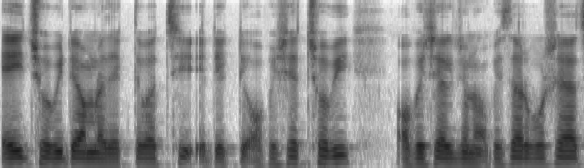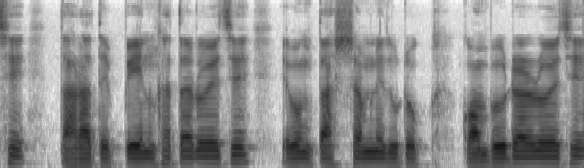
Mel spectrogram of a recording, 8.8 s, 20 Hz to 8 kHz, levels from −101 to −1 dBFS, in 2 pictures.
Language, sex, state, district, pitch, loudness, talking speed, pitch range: Bengali, male, West Bengal, North 24 Parganas, 110 Hz, -21 LUFS, 170 wpm, 105-120 Hz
